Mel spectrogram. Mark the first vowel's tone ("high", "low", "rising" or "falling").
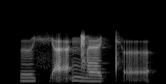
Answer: low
